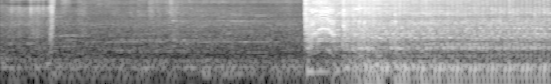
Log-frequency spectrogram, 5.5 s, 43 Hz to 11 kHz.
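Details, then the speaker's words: Isuzu 4HF1 diesel after reinstalling the shut-off valve on the injection pump. The starter cranks briefly, then the engine catches and settles into a steady, even idle clatter with no stumbling. This is a normal diesel idle. "Mga bay umaandar na siya."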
